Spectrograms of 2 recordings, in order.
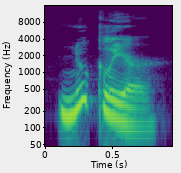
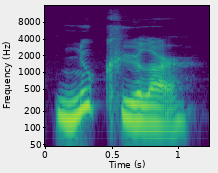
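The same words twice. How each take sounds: First: The word is said like 'nu-clear'. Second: The word is said like 'nu-cu-lar'. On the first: The speaker calls it right. "Say nuclear" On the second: The speaker calls it wrong. "not nuclear"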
